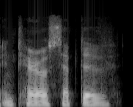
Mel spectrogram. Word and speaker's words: interoceptive: Can you go a little bit more into detail about see if I'm saying it right, interoceptive sensations. Am I saying that right? – Yeah. Yeah, okay. You are.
